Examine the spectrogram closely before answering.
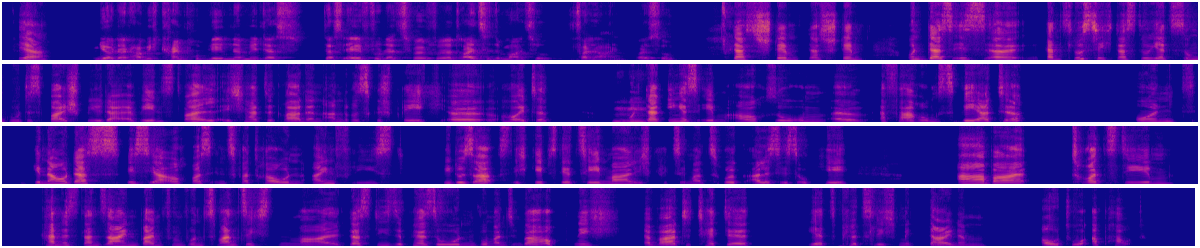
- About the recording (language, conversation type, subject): German, unstructured, Wie kann man Vertrauen in einer Beziehung aufbauen?
- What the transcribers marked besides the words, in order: none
